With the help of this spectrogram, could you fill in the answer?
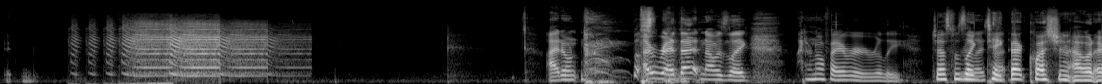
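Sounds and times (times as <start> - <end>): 
air horn sound effect: 0.7 - 3.2
speech: 5.5 - 11.0.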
